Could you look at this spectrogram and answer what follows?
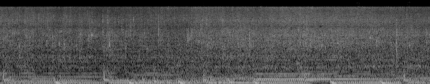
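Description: Chopped onions going into hot oil already holding crackling mustard seeds and cumin, a loud dense sizzle that runs unbroken and close up, with no speech.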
